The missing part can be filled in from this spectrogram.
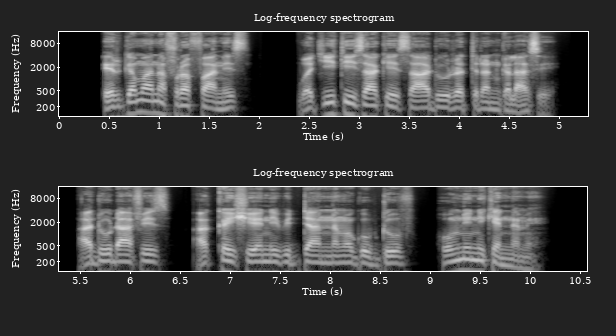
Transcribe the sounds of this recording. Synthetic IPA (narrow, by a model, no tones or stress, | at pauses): ʔɛɾɡɐmaːnɐfʊɾɐfːaːnɪs | wʔɐt͡ʃʼiːt̪iːɪs̬aːke̞ːsːaːɐd̪uːɪrːɐt̪ːɪᶑɐŋɡɐla̰ːsɛ̰ | ʔɐ̰d̪uːᶑaːfɪs | ʔɐ̰kːɐɪʃeːnɪbɪd̪ːaːnːɐmɐɡʊbd̪uːf | hʊmnɪnɪkɛnːɐmɛ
